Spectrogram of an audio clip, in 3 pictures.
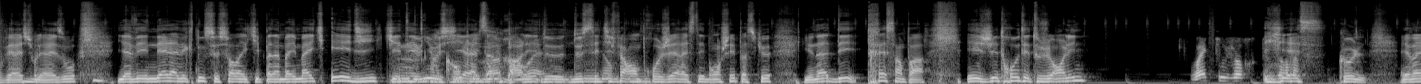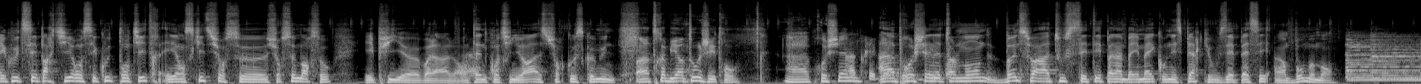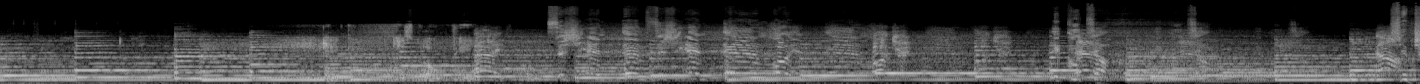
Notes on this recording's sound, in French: Nous contactons plusieurs artistes par téléphone.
